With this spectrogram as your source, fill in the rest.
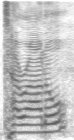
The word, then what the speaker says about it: Toronto: Took us to the Toronto. Don't pronounce that last T. Don't pronounce that T, dog.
